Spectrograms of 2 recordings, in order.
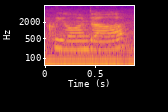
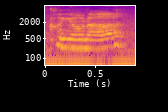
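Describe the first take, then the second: First: The name is said with a d sound. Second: The name is said without a d sound. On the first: The speaker calls it wrong. "I always like want to say Cleonda because of the D" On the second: The speaker calls it right. "but it's Cleona"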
